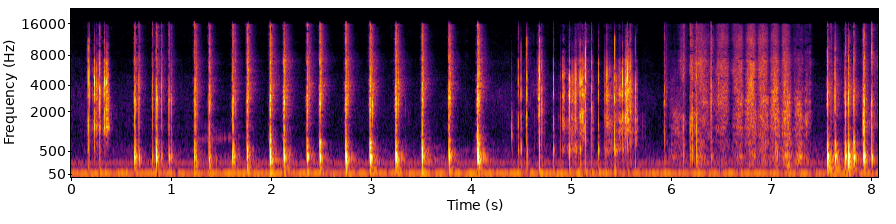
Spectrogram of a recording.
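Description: Fingertips and long nails tap and rub on a large, hollow corrugated cardboard TV box bearing the Hisense Roku TV logo. Crisp, bright taps come at a steady pace, then turn into quick flurries and a dry, scratchy rubbing before sharp taps return. Each tap dies away almost instantly over a faint, steady low hum.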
